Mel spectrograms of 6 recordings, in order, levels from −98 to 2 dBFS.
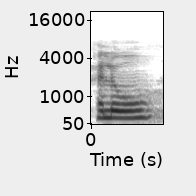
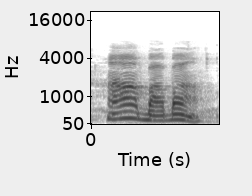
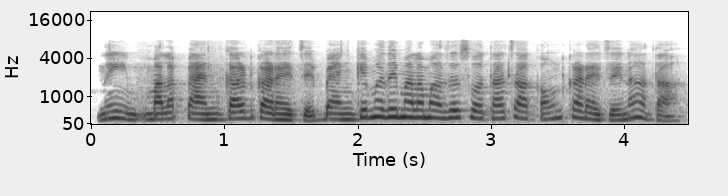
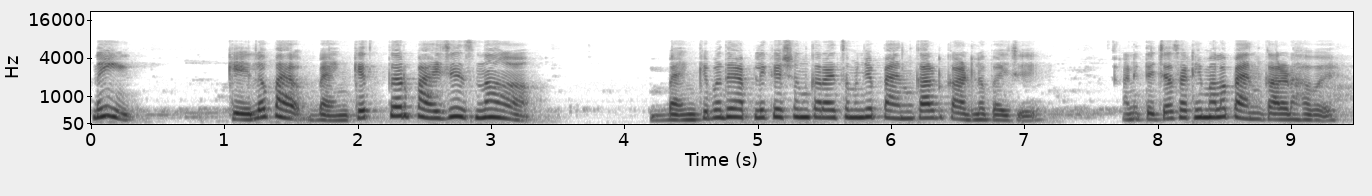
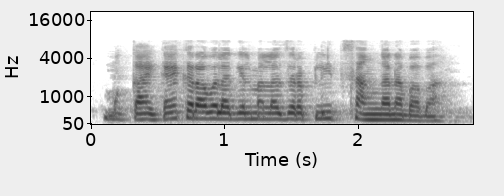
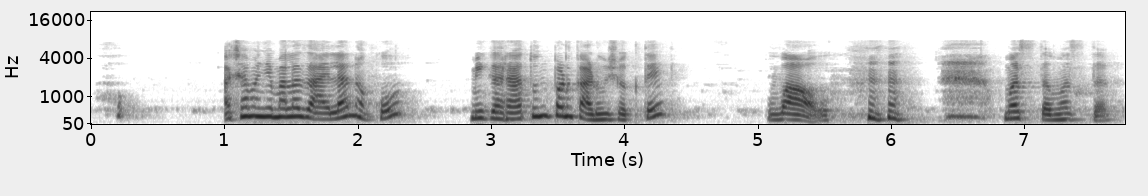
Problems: constant background noise, continuous background conversations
